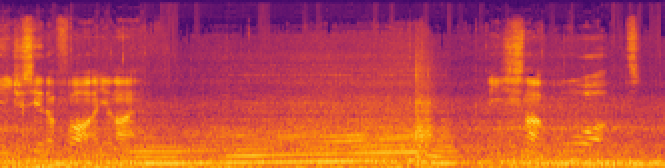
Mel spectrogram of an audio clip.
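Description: A straight-piped VW Polo GTI exhaust drones and rasps loudly as the car is driven, with rising and falling engine pitch while a person talks over it.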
